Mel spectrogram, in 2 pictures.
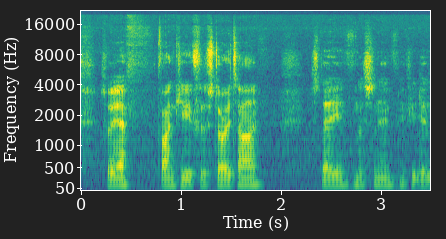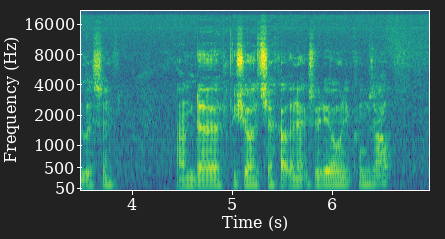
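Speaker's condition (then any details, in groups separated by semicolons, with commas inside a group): No condition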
